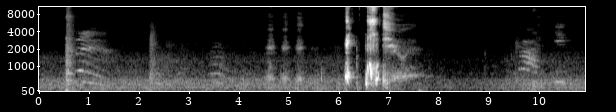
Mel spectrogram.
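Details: Person with oncoming cold and plugged ears: quick pair of loud explosive sneezes after quieter sounds in a small room; some sneezes sound oddly high-pitched; sneezing.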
